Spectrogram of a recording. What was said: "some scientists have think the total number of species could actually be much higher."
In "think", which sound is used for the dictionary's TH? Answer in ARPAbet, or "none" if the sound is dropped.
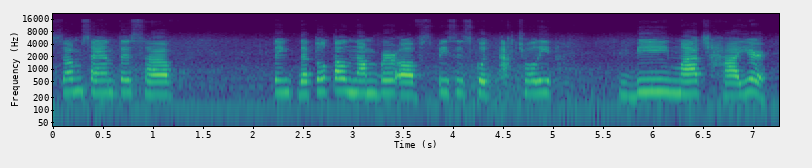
T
